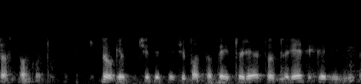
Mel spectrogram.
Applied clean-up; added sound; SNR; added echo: neural mask model DeepFilterNet 3.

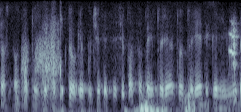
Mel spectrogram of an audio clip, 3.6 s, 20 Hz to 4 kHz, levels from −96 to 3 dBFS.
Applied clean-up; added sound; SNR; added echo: neural mask model Resemble Enhance denoiser.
